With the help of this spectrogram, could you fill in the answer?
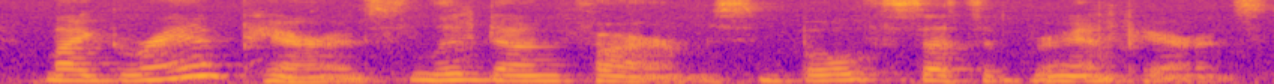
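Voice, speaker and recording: A woman with an American accent speaks at a fairly slow pace and medium pitch. Her voice shows vocal fry and ordinary pitch variation. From US Midwest, small-town Illinois. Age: 70s. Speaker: grandmother interviewed about family history. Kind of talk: oral history interview. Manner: hesitant fillers.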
